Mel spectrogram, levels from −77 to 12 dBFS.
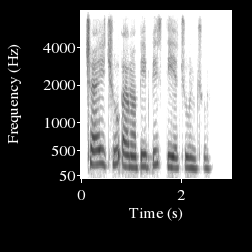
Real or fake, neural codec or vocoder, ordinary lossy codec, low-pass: real; none; Opus, 16 kbps; 7.2 kHz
